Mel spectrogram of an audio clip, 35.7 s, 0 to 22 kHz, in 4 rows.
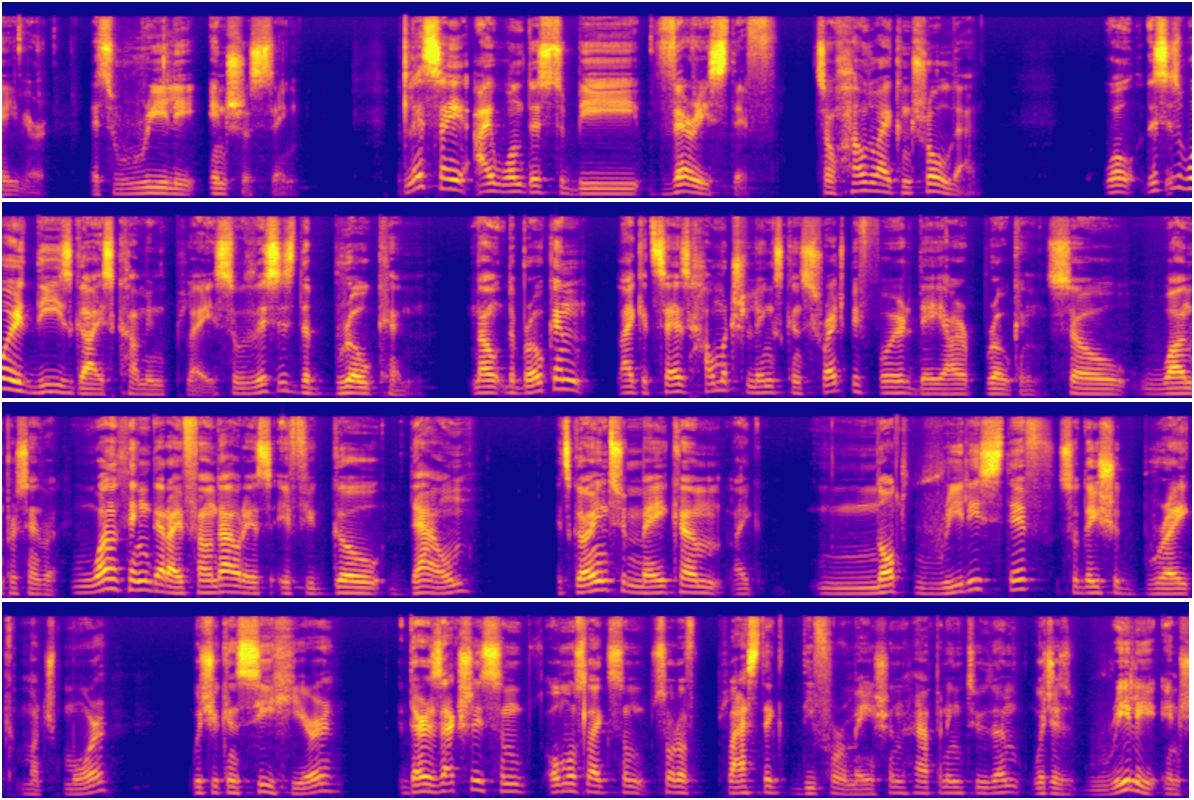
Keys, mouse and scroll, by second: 1.1 alt+a, 1.5 middle click, 5.8 alt+a, 6.7 click, 27.4 click.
